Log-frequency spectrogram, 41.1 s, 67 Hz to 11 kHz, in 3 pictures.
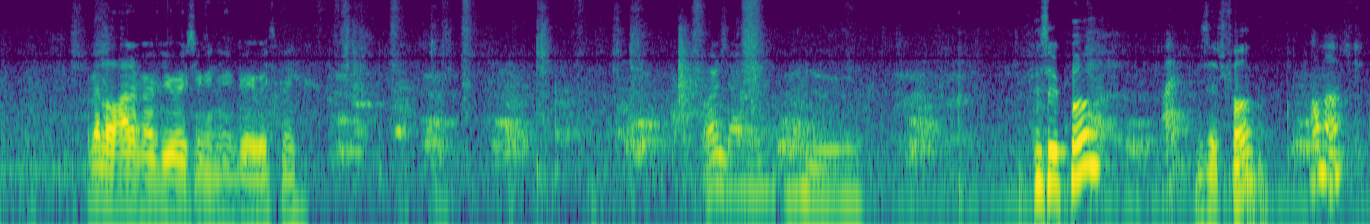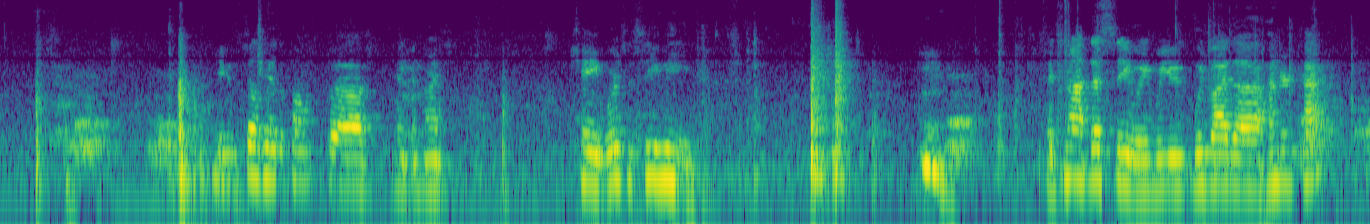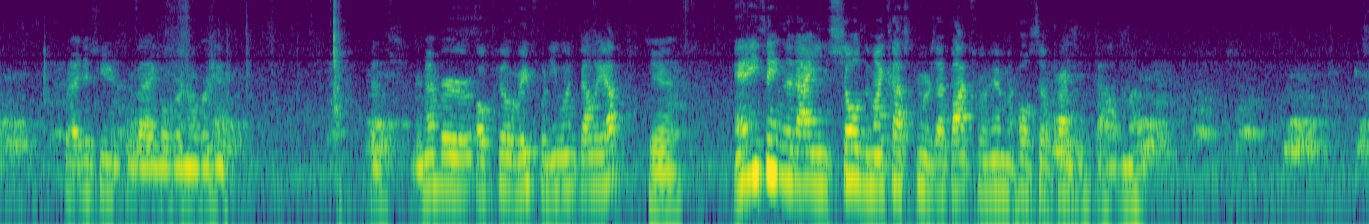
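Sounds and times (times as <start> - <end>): voices murmuring: 0.0 - 41.0.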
